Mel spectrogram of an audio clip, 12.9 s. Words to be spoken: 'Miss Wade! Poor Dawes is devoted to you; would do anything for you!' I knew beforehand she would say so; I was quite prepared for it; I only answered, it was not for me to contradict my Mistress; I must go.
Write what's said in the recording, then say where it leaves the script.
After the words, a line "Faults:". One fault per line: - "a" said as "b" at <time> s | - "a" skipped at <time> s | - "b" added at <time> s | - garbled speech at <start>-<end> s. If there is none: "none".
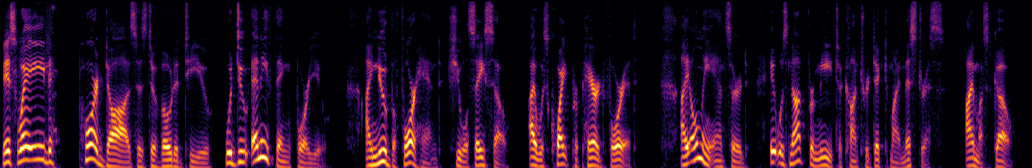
'Miss Wade! Poor Dawes is devoted to you; would do anything for you!' I knew beforehand she will say so; I was quite prepared for it; I only answered, it was not for me to contradict my Mistress; I must go.
Faults:
- "would" said as "will" at 5.8 s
